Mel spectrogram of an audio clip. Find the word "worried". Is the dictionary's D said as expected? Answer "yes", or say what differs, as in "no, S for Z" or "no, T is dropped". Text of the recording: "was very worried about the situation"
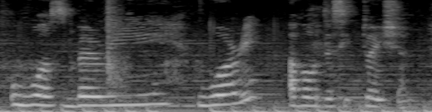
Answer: no, D is dropped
